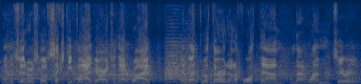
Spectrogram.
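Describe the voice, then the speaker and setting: A high-voiced man works as a radio football announcer, calling each play in clipped, excitable bursts. The broadcast is noisy, with clear stadium ambience behind him. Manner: excitable, calls plays in short rapid phrases. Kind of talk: live football play-by-play commentary. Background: loud stadium ambience.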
